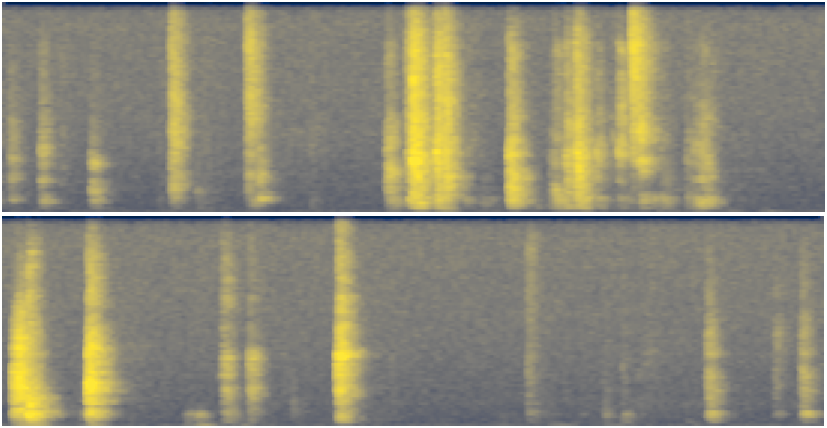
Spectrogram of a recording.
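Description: Irregular clicks and knocks of a portable computerised embroidery machine being handled and worked on by hand, with a cluster of louder knocks in the middle.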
